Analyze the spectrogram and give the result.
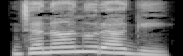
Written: ಜನಾನುರಾಗ

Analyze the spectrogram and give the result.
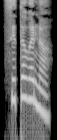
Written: ಸಿತವರ್ಣ

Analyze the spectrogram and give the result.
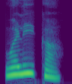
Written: ವಳಕು

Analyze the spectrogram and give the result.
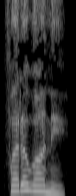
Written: ಫರವಾನೆ

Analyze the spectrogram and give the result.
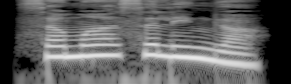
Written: ಸಮಾಸಲಿಂಗ

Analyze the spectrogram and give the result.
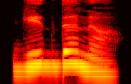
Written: ಗದ್ಧಣ

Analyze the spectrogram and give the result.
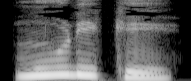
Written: ಮೂಡಿಕೆ

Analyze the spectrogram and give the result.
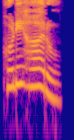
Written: ಹುಡಿಹಾರು

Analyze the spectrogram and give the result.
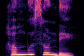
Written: ಹಂಬುಸೊಂಡೆ

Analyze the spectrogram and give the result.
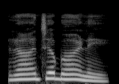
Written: ರಾಜಬಲೆ

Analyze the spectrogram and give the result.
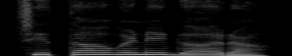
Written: ಚಿತಾವಣೆಗಾರ

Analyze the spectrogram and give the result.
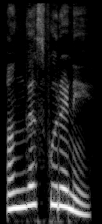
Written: ಅಂಗಸ್ಫುರಣೆ

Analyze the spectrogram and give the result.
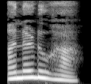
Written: ಅನಡುಹಿ

